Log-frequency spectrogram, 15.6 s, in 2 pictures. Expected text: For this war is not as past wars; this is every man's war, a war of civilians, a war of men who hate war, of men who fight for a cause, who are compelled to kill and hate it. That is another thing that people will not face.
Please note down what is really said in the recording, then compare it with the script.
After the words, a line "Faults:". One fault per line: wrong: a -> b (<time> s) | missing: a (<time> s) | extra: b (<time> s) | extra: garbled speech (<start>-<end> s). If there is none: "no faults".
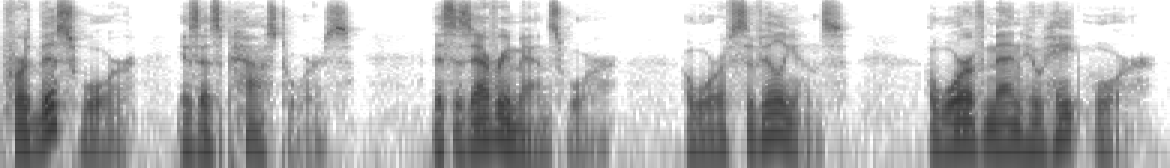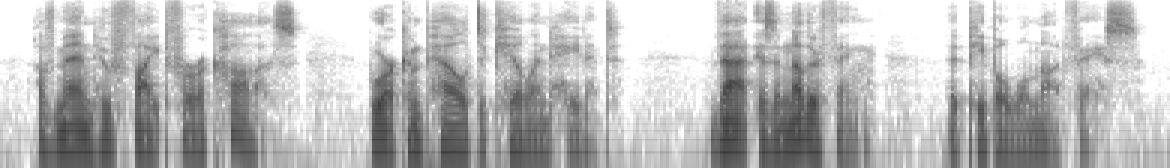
For this war is as past wars; this is every man's war, a war of civilians, a war of men who hate war, of men who fight for a cause, who are compelled to kill and hate it. That is another thing that people will not face.
Faults:
missing: not (1.3 s)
